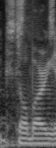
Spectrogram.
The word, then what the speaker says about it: Stuhlbarg: Stuhlbarg, yeah.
